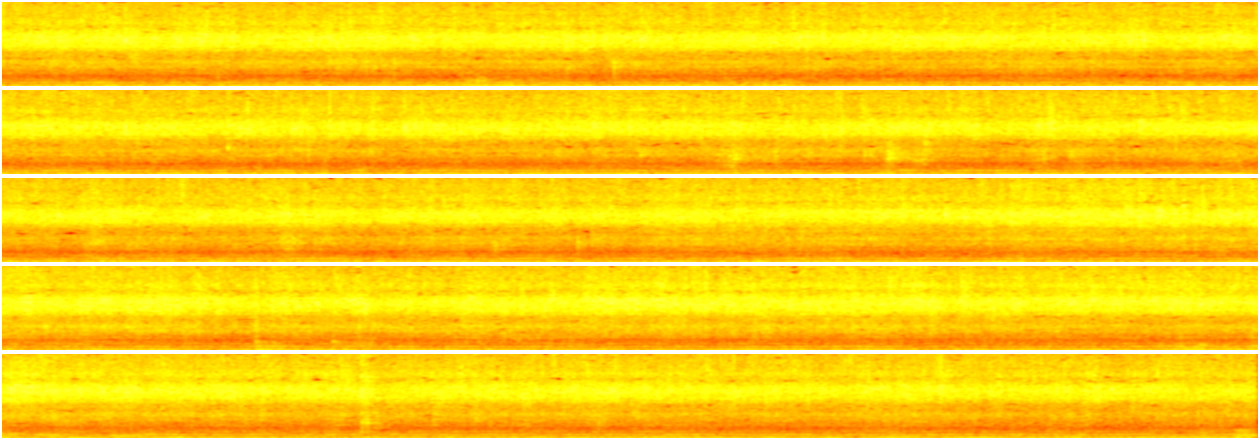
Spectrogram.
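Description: Salmon and vegetables frying in a pan, a steady hiss, with a couple of faint knife taps on a cutting board about ten seconds in.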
